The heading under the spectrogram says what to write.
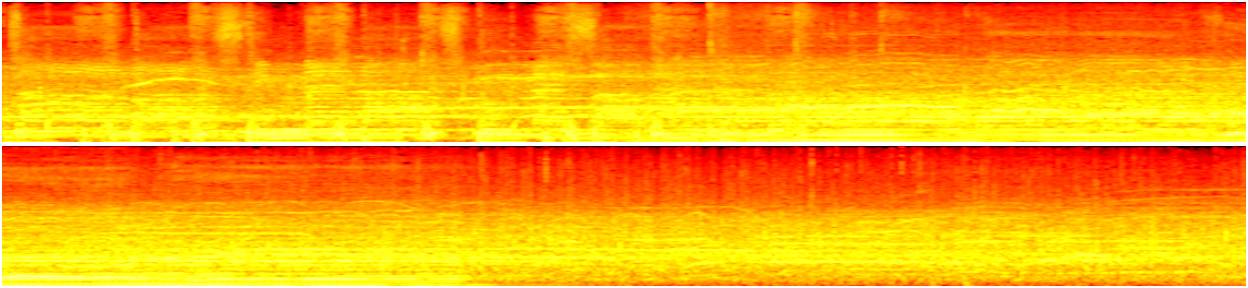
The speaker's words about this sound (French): Nelson Mandela parvient enfin à l'hôtel de ville du Cap. Il apparaît au balcon pour prononcer un discours. La foule est dense et bruyante.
